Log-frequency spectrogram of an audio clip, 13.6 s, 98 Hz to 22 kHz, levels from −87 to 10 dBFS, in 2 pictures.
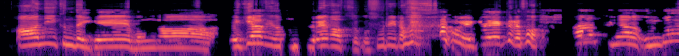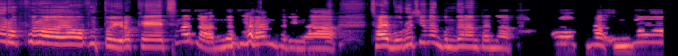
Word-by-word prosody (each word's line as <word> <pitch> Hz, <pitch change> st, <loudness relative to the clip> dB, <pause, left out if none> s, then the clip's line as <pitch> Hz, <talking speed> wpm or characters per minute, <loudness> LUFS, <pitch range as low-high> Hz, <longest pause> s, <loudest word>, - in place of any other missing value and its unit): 아니 305 Hz, +4 st, +3 dB
근데 285 Hz, -3 st, -2 dB
이게 245 Hz, +1 st, +4 dB
뭔가 225 Hz, -1 st, -1 dB, 0.3 s
얘기하기가 285 Hz, +1 st, +4 dB
좀 250 Hz, +1 st, -11 dB
그래 255 Hz, +3 st, +3 dB
가지고 240 Hz, -7 st, -5 dB
술이라 265 Hz, +5 st, -5 dB
하고 335 Hz, -7 st, +2 dB
얘기해 300 Hz, +5 st, +7 dB
그래서 285 Hz, +8 st, +1 dB
"아 -, -, -4 dB, 0.3 s
그냥 320 Hz, 0 st, +1 dB
운동으로 365 Hz, +7 st, -4 dB
풀어요." 325 Hz, -5 st, +1 dB
보통 320 Hz, -5 st, -7 dB
이렇게 245 Hz, 0 st, +1 dB
친하지 405 Hz, -, -2 dB
않는 230 Hz, +7 st, -3 dB
사람들이나 220 Hz, -, -3 dB, 0.3 s
잘 270 Hz, 0 st, +4 dB
모르시는 315 Hz, +9 st, -7 dB
분들한테는 250 Hz, -2 st, -6 dB, 0.5 s
"어 325 Hz, -5 st, -6 dB
그냥 290 Hz, +2 st, -4 dB
운동으로 375 Hz, +9 st, -5 dB
270 Hz, 320 characters per minute, -19 LUFS, 240-325 Hz, 0.5 s, 얘기해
